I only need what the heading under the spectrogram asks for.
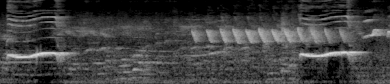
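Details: Loud rising whistled notes from a caged Asian koel in Bogor, Indonesia, opening and closing the passage, with a rapid rhythmic run of buzzy chirps from another bird between them.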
